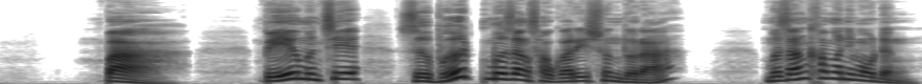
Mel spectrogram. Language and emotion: Bodo, surprised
